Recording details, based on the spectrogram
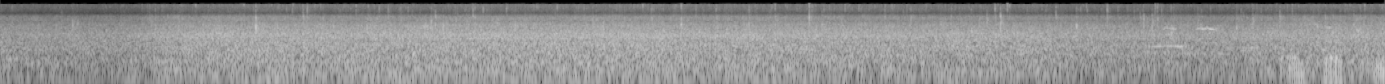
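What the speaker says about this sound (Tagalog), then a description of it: "lakas ng ulan." Heavy rain falls in a dense, constant roar, growing slightly louder after the first second and holding steady without any voices.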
